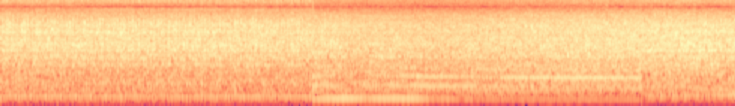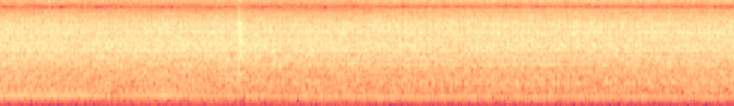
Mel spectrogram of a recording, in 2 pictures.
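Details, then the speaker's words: Dodge Journey power steering pump after fluid change (old fluid suspected, pump thought fine), idling after remote start: faint steady whine, noticeably quieter than before; whine easing with fresh fluid. "still hear a little bit of it but it's certainly quieter and as that new fluid Works its way into everything I'm hoping that it gets even better"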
